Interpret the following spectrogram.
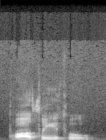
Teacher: زبان کی نوک جب اوپر کے سامنے والے دو دانتوں کے سینٹر میں لگے جڑ والے حصے کے ساتھ تو طا ادا ہوتا ہے۔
